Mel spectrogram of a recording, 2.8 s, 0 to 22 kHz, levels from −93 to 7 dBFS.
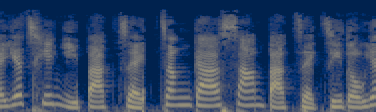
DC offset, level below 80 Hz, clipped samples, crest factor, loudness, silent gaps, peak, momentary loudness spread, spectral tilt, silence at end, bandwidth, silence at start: under 0.1%; -48 dBFS; under 0.1%; 18 dB; -31 LUFS; none; -14 dBFS; 4 LU; -3.5 dB/octave; 0 s; 15 kHz; 0 s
